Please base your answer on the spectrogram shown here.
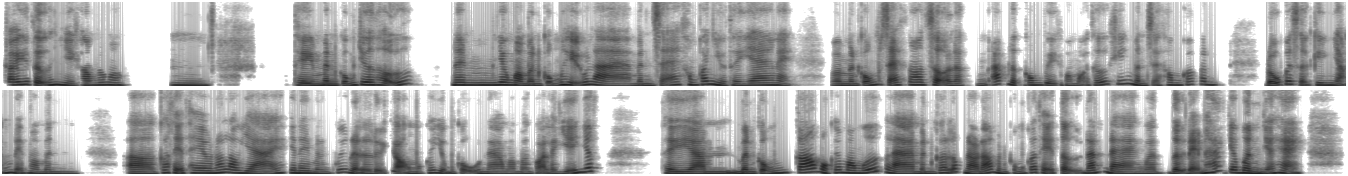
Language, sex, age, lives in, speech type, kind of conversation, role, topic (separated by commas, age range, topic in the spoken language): Vietnamese, female, 35-39, Vietnam, conversation, podcast, guest, Bạn bắt đầu hành trình học tập suốt đời như thế nào?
